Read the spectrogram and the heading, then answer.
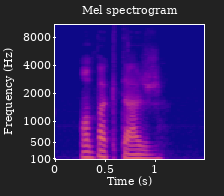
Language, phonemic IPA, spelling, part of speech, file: French, /ɑ̃.pak.taʒ/, empaquetage, noun, Fr-empaquetage.ogg
- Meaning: packing, packaging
